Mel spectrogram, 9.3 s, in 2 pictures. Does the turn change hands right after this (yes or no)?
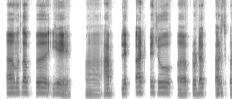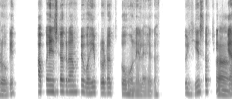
no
